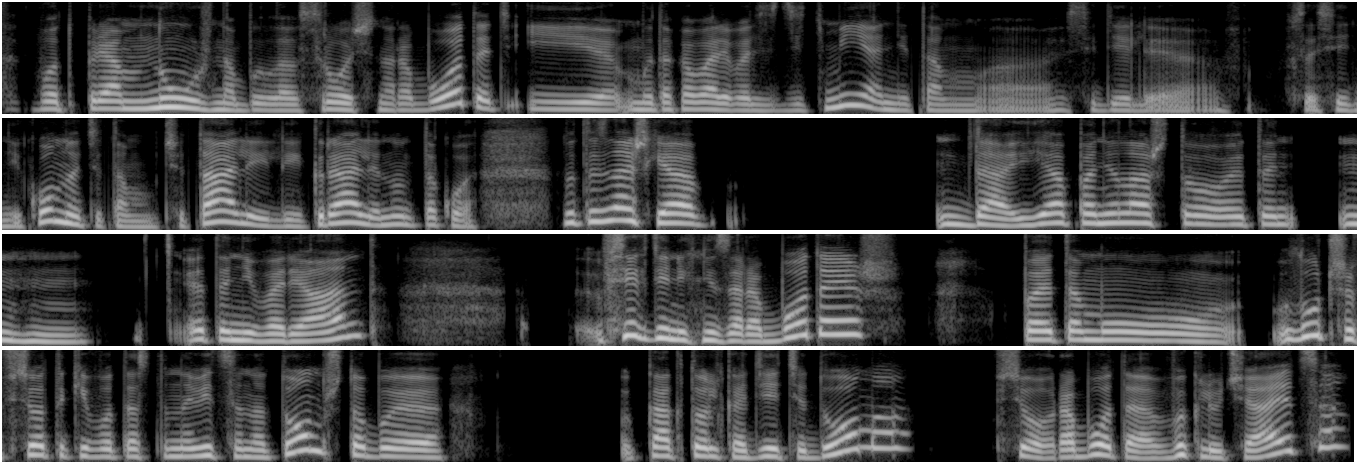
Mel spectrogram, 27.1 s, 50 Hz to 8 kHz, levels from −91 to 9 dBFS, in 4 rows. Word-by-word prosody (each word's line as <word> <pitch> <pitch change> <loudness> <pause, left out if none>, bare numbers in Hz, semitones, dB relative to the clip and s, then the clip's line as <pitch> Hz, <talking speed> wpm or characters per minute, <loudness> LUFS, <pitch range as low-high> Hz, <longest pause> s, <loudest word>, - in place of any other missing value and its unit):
вот 190 -1 -6
прям 200 0 0
нужно 205 -9 +4
было 160 -1 -6
срочно 170 +1 -5
работать, 205 - -2
и 185 -3 -4
мы 180 -1 -4
договаривались 175 -4 -4
с - - -17
детьми, 220 - -3
они 175 -8 -6
там, 150 -1 -11
а, 160 - -13
сидели 160 -1 -11 0.4
в - - -28
соседней 160 -2 -9
комнате, 260 -10 0
там 145 -2 -9
читали 250 - +1
или 165 -3 -6
играли, 235 - +2
ну, 200 +1 -3
такое. 195 +1 -7 0.4
Ну, 255 - -1
ты 280 - 0
знаешь, 305 0 +3
я 245 -3 +5 1.2
Да, 205 -3 +1
и 175 - -2
я 240 +5 +2
поняла, 245 +1 +2
что 220 -3 -3
это, 205 +1 -3 0.2
мгм, 185 -5 -2 0.4
это 235 -1 +1
не 210 -2 +4
вариант, 195 - +1 1.1
всех 330 -3 +3
денег 245 -6 +4
не 215 - +3
заработаешь, 310 - +1 0.6
поэтому 215 -5 +2 0.2
лучше 260 0 +2
всё-таки, 230 -2 +1
вот, 200 -1 -4
остановиться 205 +2 0
на 190 -2 -1
том, 345 - +3
чтобы 205 - +1 1.0
как 220 -5 +2
только 205 -5 +2
дети 185 -1 +1
дома, 400 - +1 0.4
всё, 185 -7 -1
работа 195 -4 +2
выключается. 205 - 0
205 Hz, 125 wpm, -23 LUFS, 180-240 Hz, 1.2 s, я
